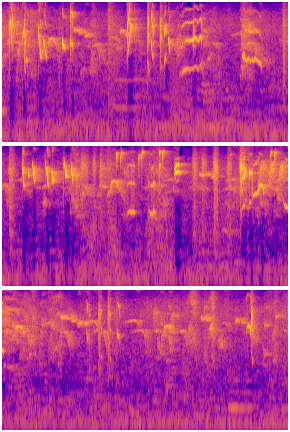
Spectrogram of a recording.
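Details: Konin lure song from Gresik, East Java, loud and ringing, meant to provoke lazy konin into answering; dense high chirps and short whistled trills, with quick upslurred notes and twittering bursts throughout, recorded on a phone.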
